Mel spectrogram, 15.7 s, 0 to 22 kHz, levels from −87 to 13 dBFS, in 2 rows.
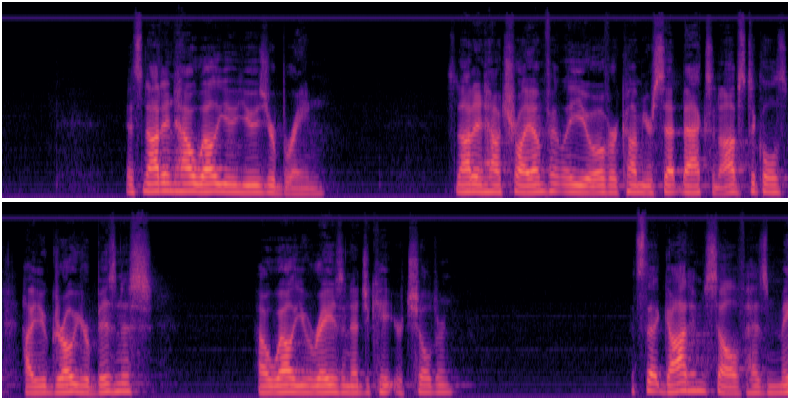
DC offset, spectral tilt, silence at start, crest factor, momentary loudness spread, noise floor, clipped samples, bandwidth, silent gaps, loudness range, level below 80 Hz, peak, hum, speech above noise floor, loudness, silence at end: under 0.1%; -6.5 dB/octave; 1.25 s; 20 dB; 12 LU; -58 dBFS; under 0.1%; 17 kHz; none; 5 LU; -64 dBFS; -4 dBFS; none; 36 dB; -23 LUFS; 0 s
